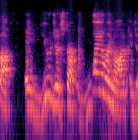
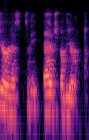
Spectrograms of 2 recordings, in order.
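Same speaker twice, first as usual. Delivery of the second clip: normal talking voice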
